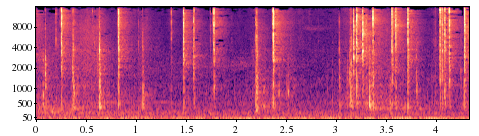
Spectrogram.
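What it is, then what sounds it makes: Retro-style keyboard with round plastic keycaps. Fingertips tap and press the round plastic keycaps of a retro typewriter-style computer keyboard held at a diagonal. The result is a quiet, irregular run of short, bright clicks with almost no ring. Some keystrokes land close together in small clusters.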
